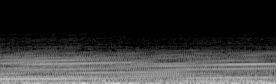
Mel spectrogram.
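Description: Porsche 718 GT4RS engine accelerating hard on a racing circuit, a loud continuous rising drone with strong steady harmonics, heard from close inside the car.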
